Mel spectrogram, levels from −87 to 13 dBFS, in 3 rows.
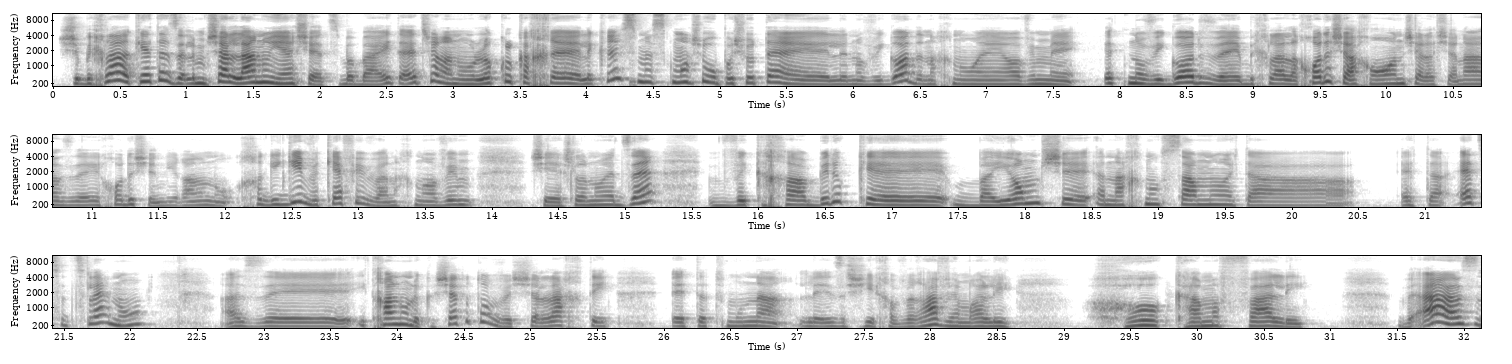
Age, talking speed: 30-49, 135 wpm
